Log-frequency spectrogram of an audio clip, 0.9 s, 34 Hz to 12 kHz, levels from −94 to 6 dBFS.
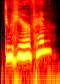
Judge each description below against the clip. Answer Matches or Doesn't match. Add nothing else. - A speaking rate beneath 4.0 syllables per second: Doesn't match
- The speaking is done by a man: Doesn't match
